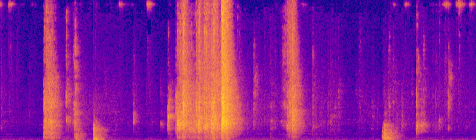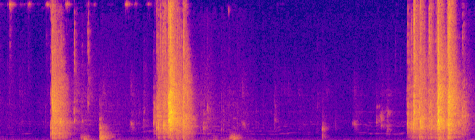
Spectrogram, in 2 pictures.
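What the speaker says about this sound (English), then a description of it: "Still like to shuffle a little bit on camera." Short riffling bursts of a deck of cards being shuffled, repeated in irregular spurts with quiet gaps between them, close up.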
